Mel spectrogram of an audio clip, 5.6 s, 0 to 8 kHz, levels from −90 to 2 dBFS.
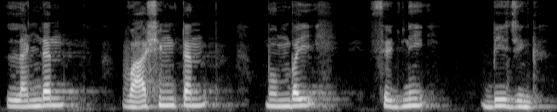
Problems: none marked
